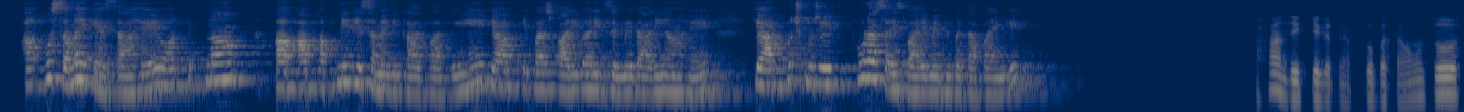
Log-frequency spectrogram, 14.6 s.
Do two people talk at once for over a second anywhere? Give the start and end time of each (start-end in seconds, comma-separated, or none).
none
